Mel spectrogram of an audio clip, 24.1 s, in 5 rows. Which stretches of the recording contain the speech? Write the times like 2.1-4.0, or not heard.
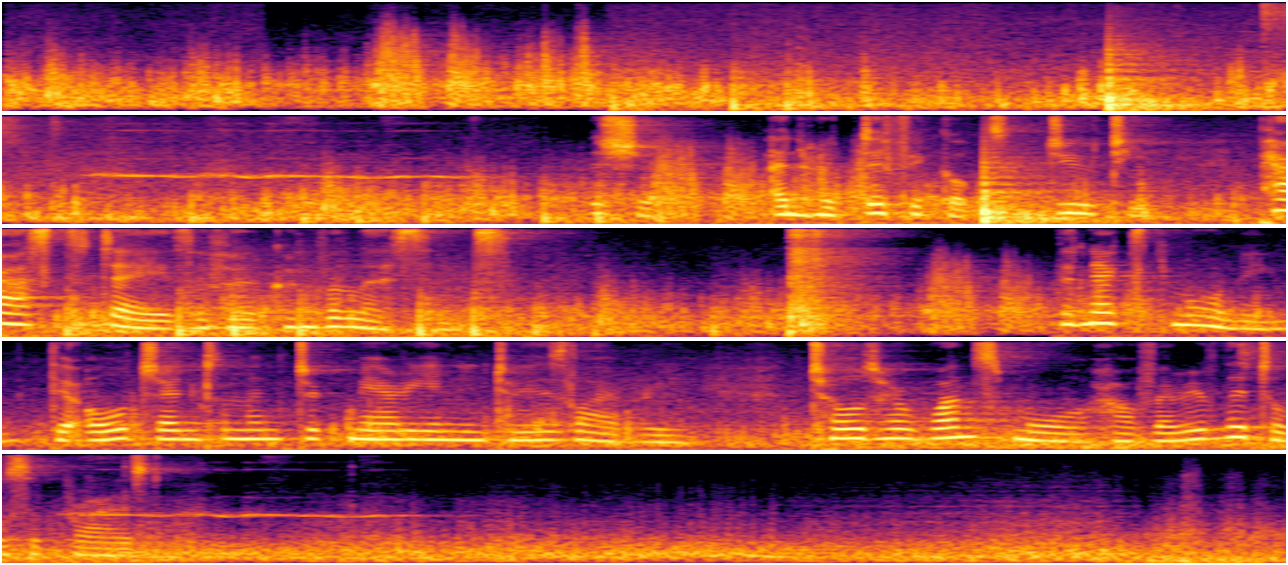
7.0-11.7, 13.6-19.8.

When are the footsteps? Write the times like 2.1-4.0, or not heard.
not heard.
